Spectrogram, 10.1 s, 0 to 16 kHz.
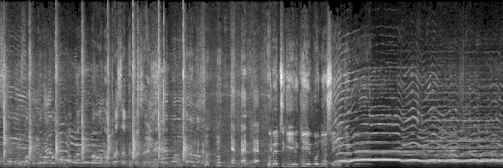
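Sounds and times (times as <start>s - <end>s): woman ululating: 6.7s - 10.0s.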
